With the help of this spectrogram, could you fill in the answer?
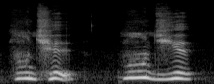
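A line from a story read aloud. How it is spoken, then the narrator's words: Sobbing stammer. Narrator (French): bégaya-t-elle dans un sanglot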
